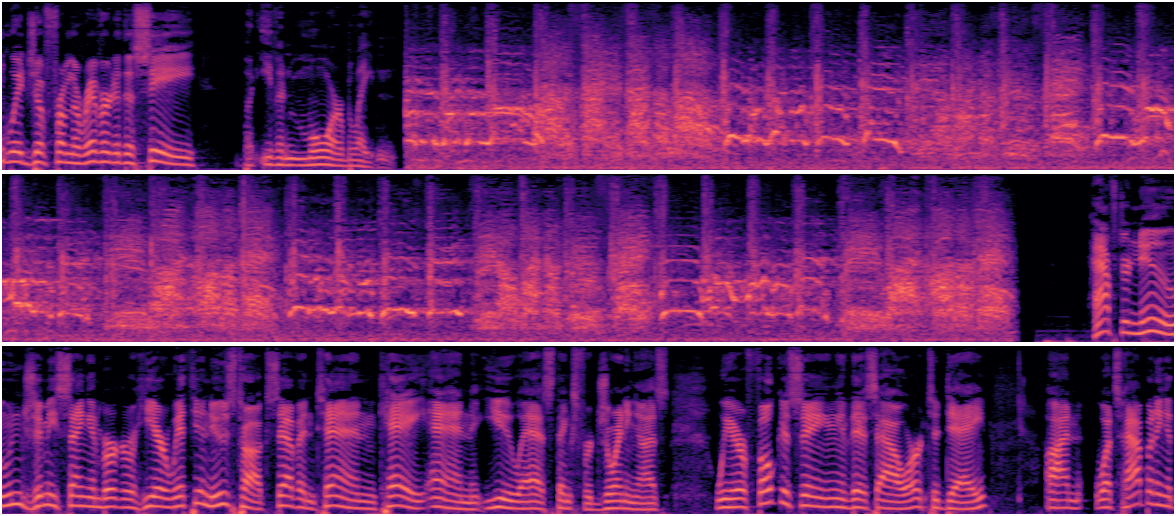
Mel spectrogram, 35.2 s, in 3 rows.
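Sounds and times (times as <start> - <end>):
speech: 0.0 - 5.5, 22.7 - 35.1
large protest crowd chanting in unison: 4.0 - 21.9.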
